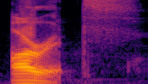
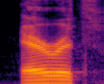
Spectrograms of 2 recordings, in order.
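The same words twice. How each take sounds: First: Aretz said AH-rets, long open A; the lengthened pausal aretz. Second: Eretz with short e, EH-rets; the normal short-vowel eretz. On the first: Teacher showing students: long-A aretz. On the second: Teacher contrasting vowels for class: short eretz. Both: Shown as a demonstration. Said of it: "Eretz would become".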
